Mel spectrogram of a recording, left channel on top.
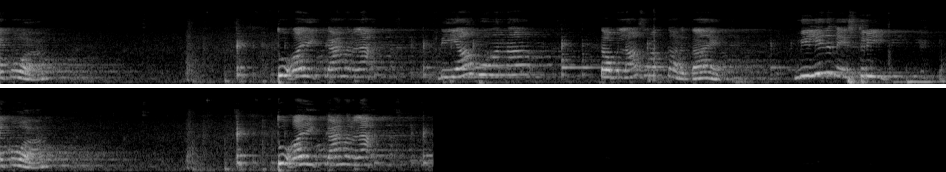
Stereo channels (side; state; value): right; drops out; at 4.4 s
